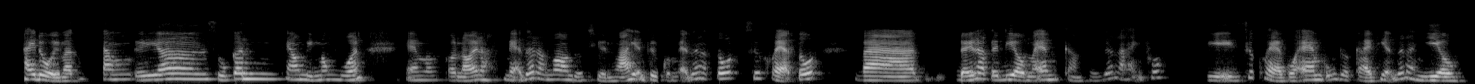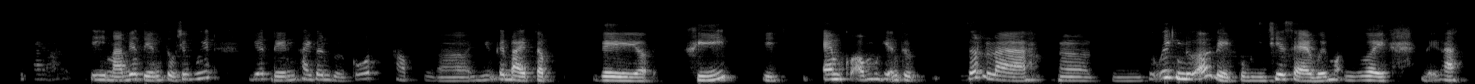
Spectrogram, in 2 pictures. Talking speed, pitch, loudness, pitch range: 195 wpm, 210 Hz, -24 LUFS, 185-245 Hz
